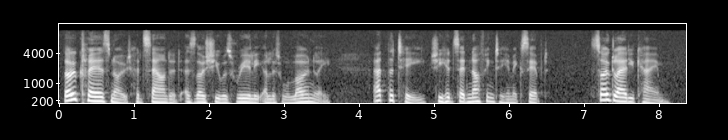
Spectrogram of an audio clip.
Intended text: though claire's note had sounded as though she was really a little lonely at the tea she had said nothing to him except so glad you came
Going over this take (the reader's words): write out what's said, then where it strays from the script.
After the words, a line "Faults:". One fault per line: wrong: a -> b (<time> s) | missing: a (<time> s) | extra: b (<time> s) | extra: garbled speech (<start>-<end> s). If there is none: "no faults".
though claire's note had sounded as though she was really a little lonely at the tea she had said nothing to him except so glad you came
Faults:
no faults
